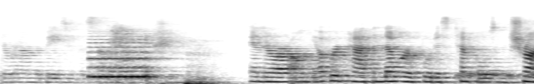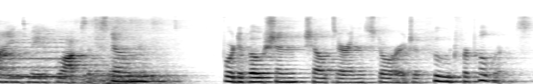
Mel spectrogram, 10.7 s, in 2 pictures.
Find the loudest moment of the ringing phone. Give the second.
1 s.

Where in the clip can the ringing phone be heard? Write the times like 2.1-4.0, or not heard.
0.8-2.1, 5.4-7.0.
